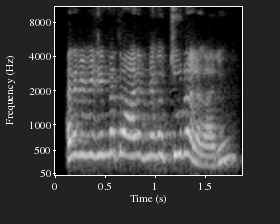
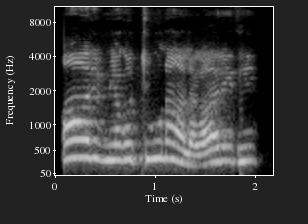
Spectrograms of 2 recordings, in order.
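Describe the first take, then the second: First: Fast, high, chirpy chatterbox; high and quick, playful maid's line; bubbly fast chatter. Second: Unhurried, chewed-over line; lightly imitated measured poet; Gulzar's slow reading. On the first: Acted. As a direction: rattle it off like an excitable maid. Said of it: "Chulbuli सी". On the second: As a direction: read it slowly with pauses. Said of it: "फिर उन्होंने मुझे पढ़ के सुनाया".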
